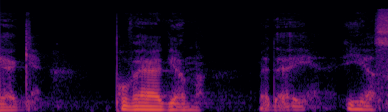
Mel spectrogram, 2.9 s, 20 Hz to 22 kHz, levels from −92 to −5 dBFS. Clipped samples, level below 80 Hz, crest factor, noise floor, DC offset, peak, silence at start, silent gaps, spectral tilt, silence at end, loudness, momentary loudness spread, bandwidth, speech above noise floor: under 0.1%; -80 dBFS; 22 dB; -73 dBFS; under 0.1%; -26 dBFS; 0 s; none; -5.5 dB/octave; 0 s; -46 LUFS; 17 LU; 14 kHz; 29 dB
